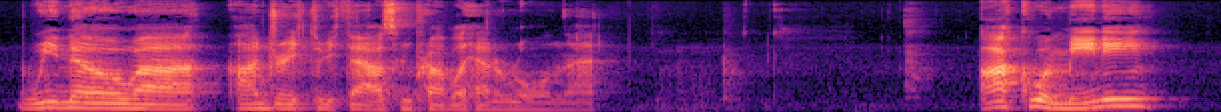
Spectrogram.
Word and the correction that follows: Aquemini: am I pronouncing that correct? – No, Aquemini.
